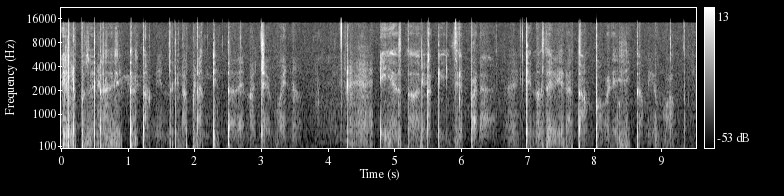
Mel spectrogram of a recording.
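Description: A woman's soft-spoken whispering at a fairly slow pace, the sound dry with no echo, over loud background noise. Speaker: ASMR creator. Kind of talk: soft-spoken ASMR chat. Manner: soft intimate whisper. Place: home room. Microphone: studio mic.

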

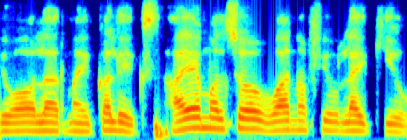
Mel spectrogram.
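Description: A man talks at a moderate pace over a quiet background. The sound is dry, with no echo. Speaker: guest speaker professor. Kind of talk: webinar greeting and small talk. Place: home room. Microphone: video call.

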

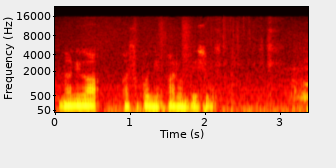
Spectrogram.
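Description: Lively in intonation and gentle in tone, the voice moves at a moderate pace over noticeable background noise. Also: woman. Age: 70s. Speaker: gamer. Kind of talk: gameplay commentary. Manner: gentle, chatty.

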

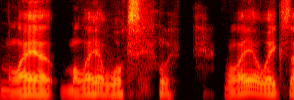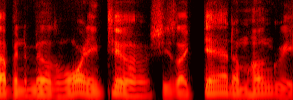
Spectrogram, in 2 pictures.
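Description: Over a quiet background, a man speaks in a dark, mellow tone with ordinary pitch variation, and the sound is dry with no echo. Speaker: podcast co-host. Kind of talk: casual podcast storytelling. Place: home room. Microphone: studio mic.

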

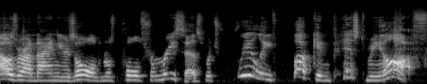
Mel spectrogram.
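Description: The man's voice has a bright, sharp tone. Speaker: political show host. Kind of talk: casual vlog chat. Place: home room. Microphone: webcam.

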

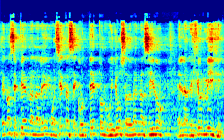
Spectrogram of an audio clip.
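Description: An energetic, high-pitched man's voice at a fairly quick pace, with audible room echo and light background noise. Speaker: rodeo announcer / radio host. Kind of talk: rodeo event announcer speech to crowd. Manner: energetic, friendly, emphatic. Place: stadium.

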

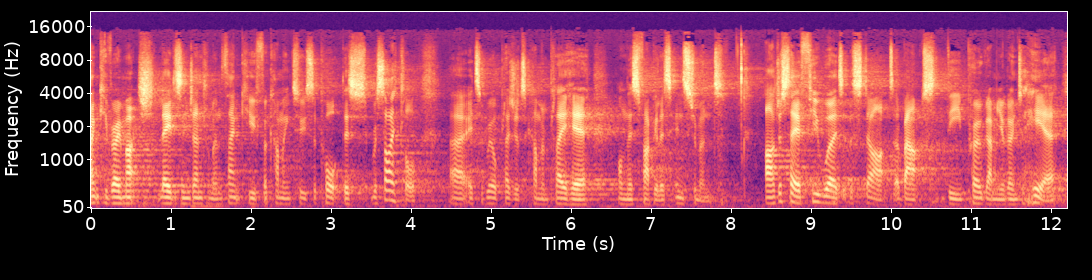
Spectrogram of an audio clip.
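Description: A man talks at a fairly quick pace with ordinary pitch variation. Audible room echo surrounds the voice. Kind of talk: spoken programme introduction to an audience. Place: church.

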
